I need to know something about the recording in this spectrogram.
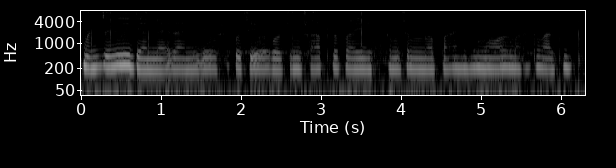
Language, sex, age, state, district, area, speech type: Nepali, female, 30-45, West Bengal, Jalpaiguri, rural, spontaneous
